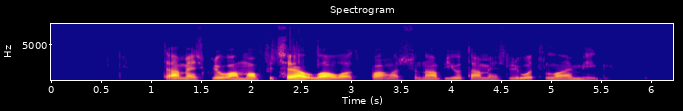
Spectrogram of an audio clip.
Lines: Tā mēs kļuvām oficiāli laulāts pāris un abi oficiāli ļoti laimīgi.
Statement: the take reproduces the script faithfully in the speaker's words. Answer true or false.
false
